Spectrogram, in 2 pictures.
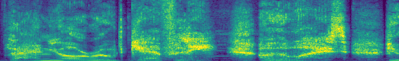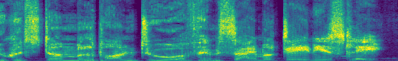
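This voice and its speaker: Very gravelly, dour tactician. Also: male voice, mid-range voice, lively intonation, moderate pace, bright, forceful tone, exaggerated voice. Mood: dour, stern. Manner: formal, stern, disdainful. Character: dour male tactical adviser, formal and scornful. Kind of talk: dramatic game cutscene dialogue.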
